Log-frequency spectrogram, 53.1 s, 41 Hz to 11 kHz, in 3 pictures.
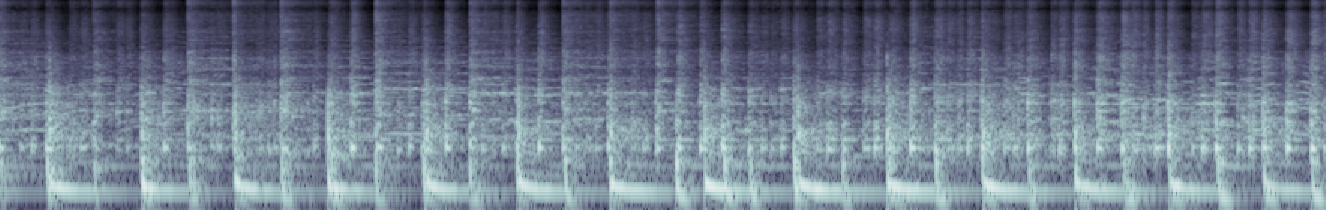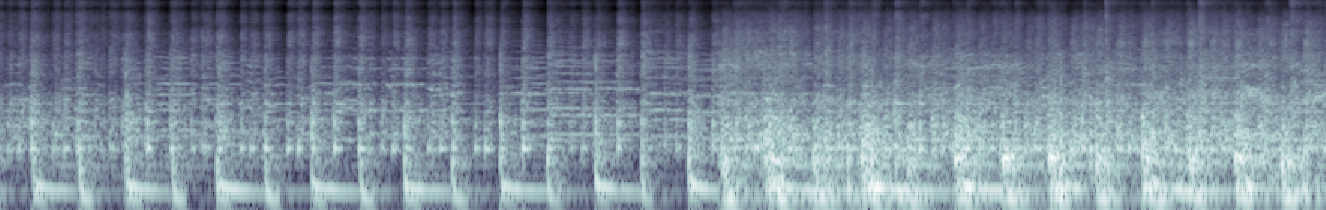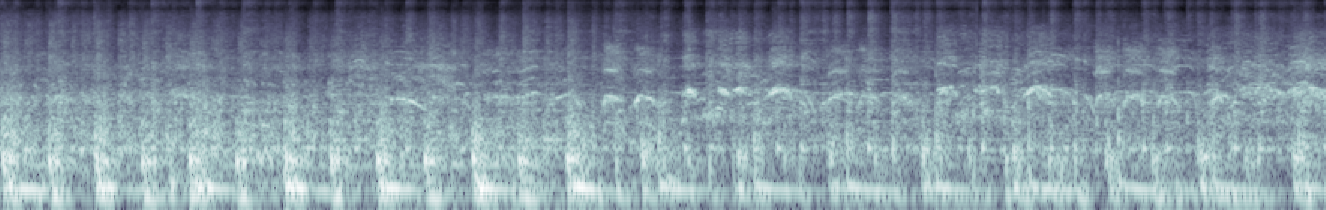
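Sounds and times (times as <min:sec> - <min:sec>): band music: 0:00.0 - 0:53.0
bass drum beat: 0:26.9 - 0:53.0.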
